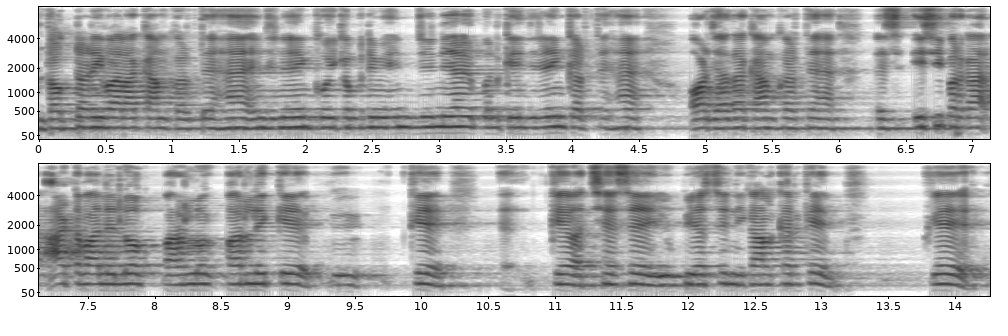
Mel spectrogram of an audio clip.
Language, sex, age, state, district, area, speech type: Hindi, male, 18-30, Bihar, Samastipur, urban, spontaneous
